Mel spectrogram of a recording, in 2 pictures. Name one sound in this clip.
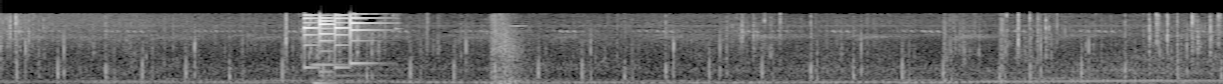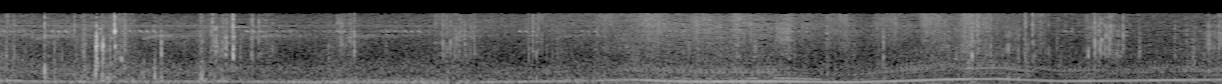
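Footsteps patter steadily on hard ground.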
